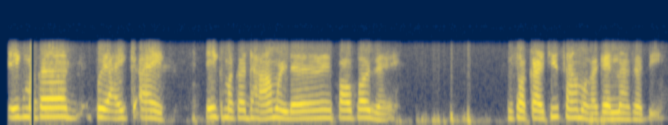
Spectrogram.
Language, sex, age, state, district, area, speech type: Goan Konkani, female, 30-45, Goa, Tiswadi, rural, conversation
